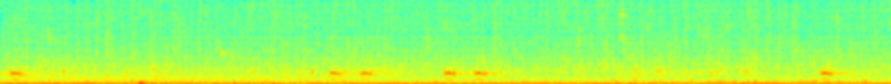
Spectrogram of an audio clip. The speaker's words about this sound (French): Puis c'est un endroit aussi où les oiseaux aiment venir comme se, baigner un peu plus haut dans la petite... Euh, comme une petite plan d'eau en haut.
